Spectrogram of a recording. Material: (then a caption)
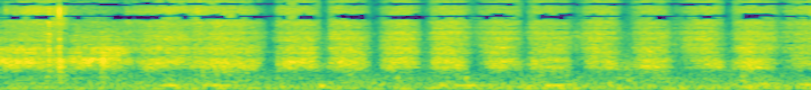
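Denim. Long nails scratch the fabric and seam of distressed denim jeans worn on the thigh. A quiet, continuous dry rasp gives way to a steady run of short back-and-forth strokes, each a bright, hissy scrape with little low end.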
